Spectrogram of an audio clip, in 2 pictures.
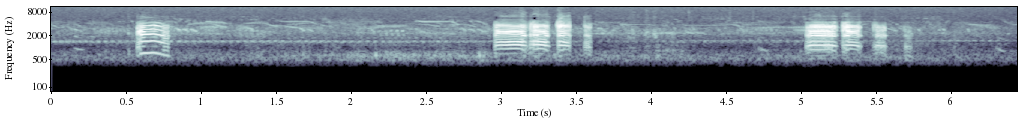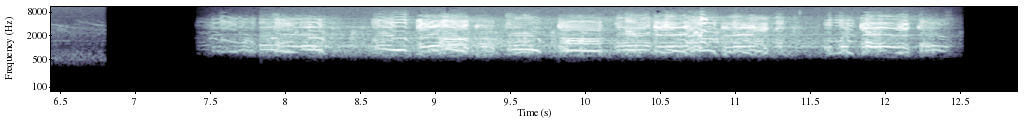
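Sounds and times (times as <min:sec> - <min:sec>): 
greylag goose Anser anser honking: 0:00.6 - 0:00.9, 0:03.0 - 0:03.7, 0:05.0 - 0:05.9, 0:07.5 - 0:12.5.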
